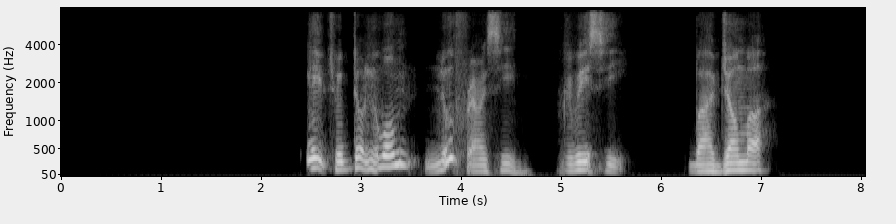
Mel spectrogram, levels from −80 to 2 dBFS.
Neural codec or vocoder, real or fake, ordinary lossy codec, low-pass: codec, 16 kHz in and 24 kHz out, 0.4 kbps, LongCat-Audio-Codec, four codebook decoder; fake; AAC, 32 kbps; 7.2 kHz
